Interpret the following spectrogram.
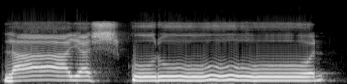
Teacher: یا کے بعد جو شین ہے، اچھا یہاں پر قلقلے سے بچنا ہے، آپ نے قلقلہ بالکل بھی نہیں کرنا · جب یہاں پہ رکیں گے سٹاپ کریں گے تو نون کے اوپر، کیونکہ اصل میں یہ پہلے سے جو ہے وہ زبر ہے، جب ہم اس پر سٹاپ کریں گے تو عارضی طور پر نون کو ساکن کر دیں گے، جزم کے ساتھ پڑھیں گے. عارضی طور پر یعنی اس پر وقف کرنے کی وجہ سے یہاں پر مد عارض وقفی بھی آپ کر سکتے ہیں.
